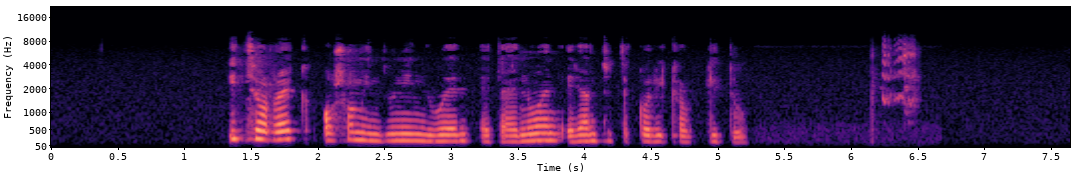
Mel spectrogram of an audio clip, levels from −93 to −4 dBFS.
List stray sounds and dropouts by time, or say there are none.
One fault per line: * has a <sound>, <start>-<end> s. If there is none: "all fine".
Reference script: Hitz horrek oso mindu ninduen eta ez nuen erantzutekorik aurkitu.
* has a squeak, 6.1-6.5 s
